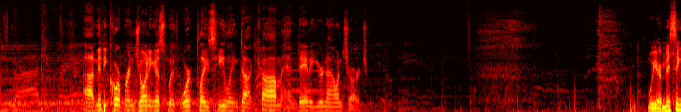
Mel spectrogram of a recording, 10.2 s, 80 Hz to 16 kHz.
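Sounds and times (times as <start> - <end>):
speech: 1.2 - 5.6, 9.7 - 10.2
wheezy snorting breaths: 7.1 - 8.1
coughing fit: 8.8 - 9.7.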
